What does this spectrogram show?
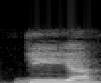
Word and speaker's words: guia: As palavras em que o U não é pronunciado são açougue, guia, sangue, mangueira e guepardo.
